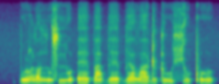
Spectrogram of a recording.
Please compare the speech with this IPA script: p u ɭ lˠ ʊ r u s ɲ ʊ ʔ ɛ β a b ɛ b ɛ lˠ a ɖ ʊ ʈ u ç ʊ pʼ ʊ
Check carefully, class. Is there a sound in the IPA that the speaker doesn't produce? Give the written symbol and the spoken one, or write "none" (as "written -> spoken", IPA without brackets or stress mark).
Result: β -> p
